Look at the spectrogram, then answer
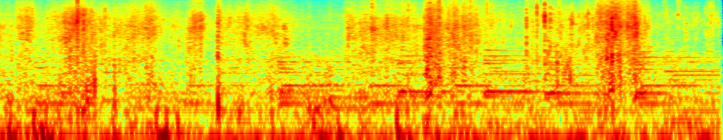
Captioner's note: leaves crunching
